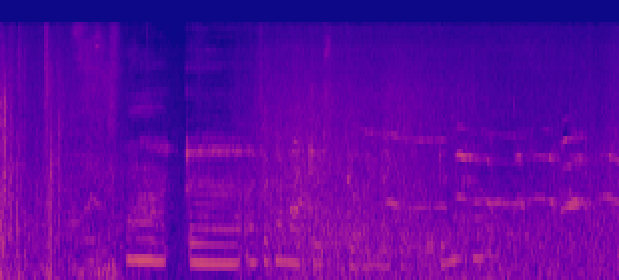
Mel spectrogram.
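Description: Waves wash gently onto a sandy shore.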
